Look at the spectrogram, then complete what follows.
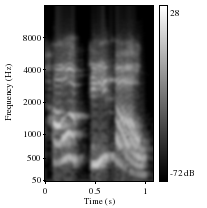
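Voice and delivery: high, loud whimpered jalapeno; imitating crying boy. Crying boy naming the jalapeno, high and loud. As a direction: squeak it out like a hurt kid. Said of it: "He goes".

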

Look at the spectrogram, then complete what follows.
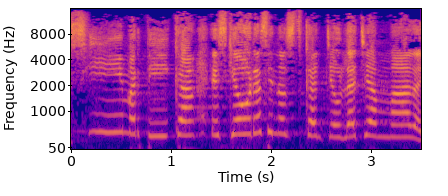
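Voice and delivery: high singsong excuse; gushing caller. Retold or imitated. Recruiter explains the dropped call, high and gushing. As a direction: chirp it sweetly, imitating the recruiter.

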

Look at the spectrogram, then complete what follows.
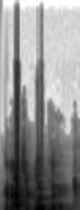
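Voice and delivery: normal talking voice

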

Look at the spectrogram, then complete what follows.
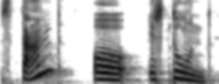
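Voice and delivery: "¿Stunt o stunt?" said very slowly, each word set apart; two pronunciations. Shown as a demonstration. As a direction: spell out both versions of "stunt" slowly for the guest. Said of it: "¿Tú cómo pronunciarías?".

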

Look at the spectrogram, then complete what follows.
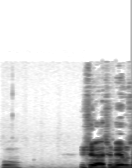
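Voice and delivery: ordinary talk, nothing marked

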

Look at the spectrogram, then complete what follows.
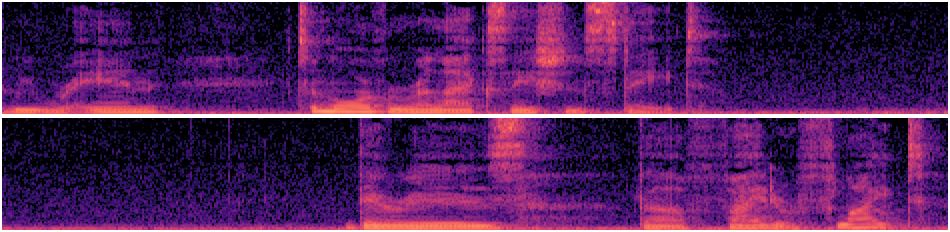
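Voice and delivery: soft, calm meditation guide voice; slow and soothing, lead them inward; guided meditation. Acted.

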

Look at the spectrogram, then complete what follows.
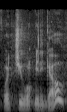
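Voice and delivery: soft, low puzzled question; taken-aback guest. Retold or imitated. Stranger finally realizing he should leave, softly surprised. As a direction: let it drop quietly. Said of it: "he's looking at me like".

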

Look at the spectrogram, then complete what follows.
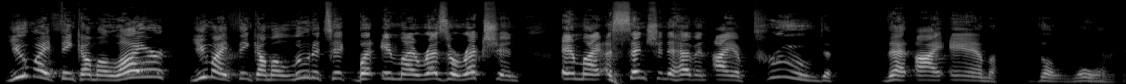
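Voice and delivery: loud, high proclamation, hammering each phrase; triumphant preaching. Acted. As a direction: proclaim the victory to the back row.

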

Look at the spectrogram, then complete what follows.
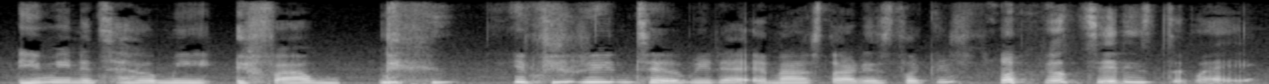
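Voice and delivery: high, loud disbelief broken by laughs; incredulous laughter. Retold or imitated. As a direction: act out disbelief while cracking up. Retold disbelief, cracking up.

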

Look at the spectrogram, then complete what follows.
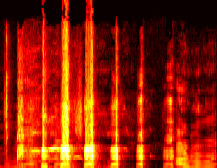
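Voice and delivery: laughing through the words. Real, not acted. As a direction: giggle while admitting it. Laughing at his own answer.

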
